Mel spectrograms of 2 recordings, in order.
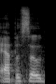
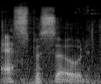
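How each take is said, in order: First: It is said with no extra s sound. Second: An extra s sound comes before the p. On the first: The speaker calls it right. "I've said episode so many times" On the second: The speaker calls it wrong. "I mispronounce it like I say espisode"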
